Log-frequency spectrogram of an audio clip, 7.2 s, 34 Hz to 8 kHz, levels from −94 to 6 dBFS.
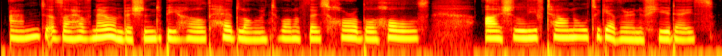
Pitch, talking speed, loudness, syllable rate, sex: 195 Hz, 210 wpm, -20 LUFS, 6.0 syllables/s, female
